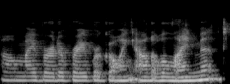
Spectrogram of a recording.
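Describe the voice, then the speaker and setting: A woman with a normal speaking voice talks at a medium pitch and a moderate pace, her intonation fairly even. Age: 60s. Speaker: health coach. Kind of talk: interview.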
